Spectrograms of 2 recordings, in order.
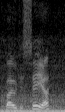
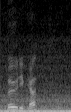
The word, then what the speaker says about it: Boudica: now known as boudica older people there is bodacia but they've sort of decided the pronunciation was wrong it's Boudicca whichever you're happy with and in around ad60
